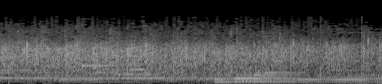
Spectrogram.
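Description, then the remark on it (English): A large audience at a church service claps steadily in praise, a dense, continuous wash of many hands applauding together, with faint sustained tones humming underneath. “Give me one more hand clap of praise if you love him tonight.”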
